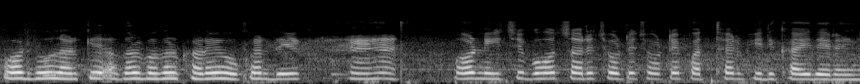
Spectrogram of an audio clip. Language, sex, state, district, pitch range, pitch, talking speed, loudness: Hindi, female, Madhya Pradesh, Katni, 255-270 Hz, 265 Hz, 160 wpm, -15 LUFS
